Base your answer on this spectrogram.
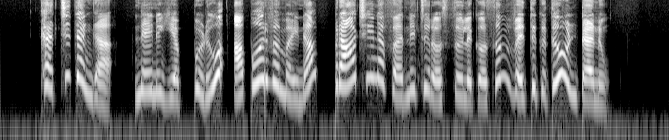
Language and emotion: Telugu, happy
